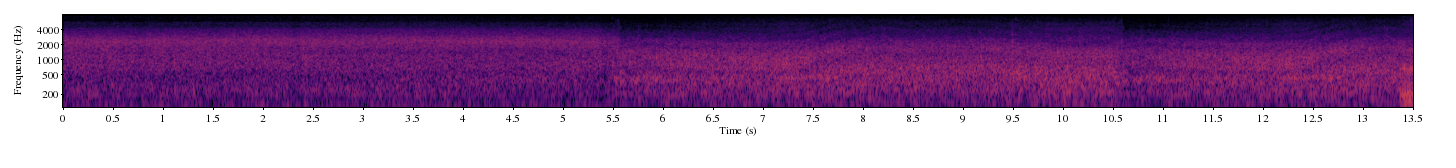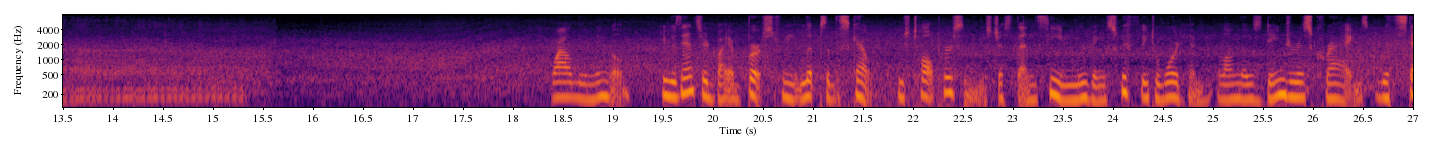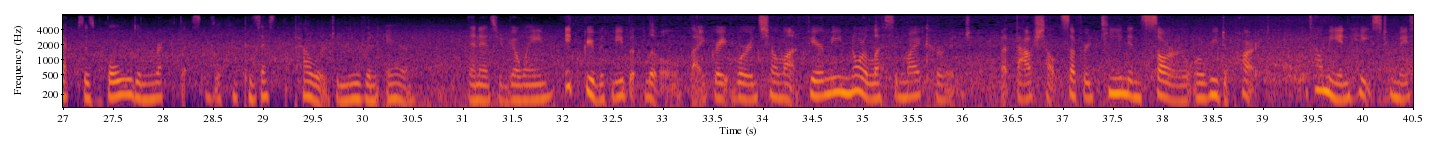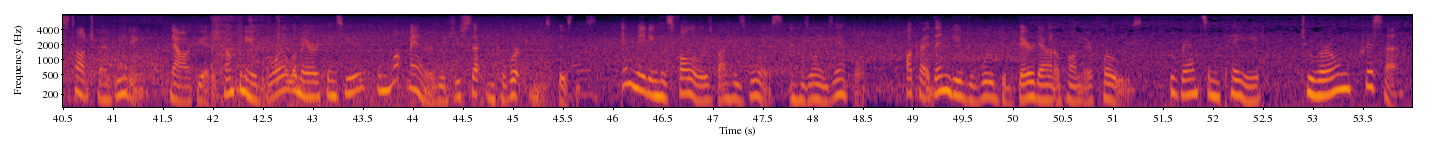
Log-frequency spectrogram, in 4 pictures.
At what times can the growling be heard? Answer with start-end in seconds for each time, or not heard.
13.3-15.3, 39.9-40.8.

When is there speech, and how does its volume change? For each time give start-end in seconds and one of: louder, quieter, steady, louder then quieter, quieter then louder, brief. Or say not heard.
18.4-53.9 steady.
